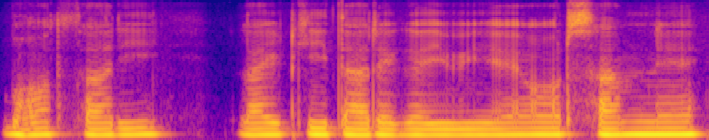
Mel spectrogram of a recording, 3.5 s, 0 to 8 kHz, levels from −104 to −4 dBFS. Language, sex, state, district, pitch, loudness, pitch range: Hindi, male, Himachal Pradesh, Shimla, 130 Hz, -15 LUFS, 125-135 Hz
